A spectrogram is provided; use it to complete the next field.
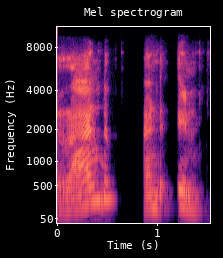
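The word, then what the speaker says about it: randint: का नाम सुना है इसको लोग बहुत ज्यादा गंदा पढ़ देते हैं बट इट्स एक्चुअल में रंड एंड इन इसमें अगर आपने स्पेलिंग गड़बड़ पढ़ ली तो गड़बड़ हो जाएगी इट्स it's actually stands for रैंडम इंटी जर रैंडम इंटी जर लड़के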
